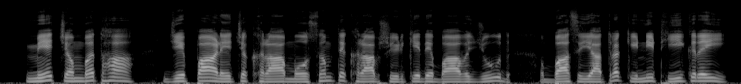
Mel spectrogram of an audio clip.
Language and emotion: Dogri, surprised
